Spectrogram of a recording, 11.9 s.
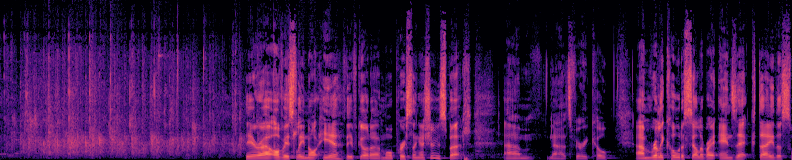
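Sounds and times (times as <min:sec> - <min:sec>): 
audience clapping: 0:00.0 - 0:04.6
speech: 0:03.7 - 0:11.8.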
